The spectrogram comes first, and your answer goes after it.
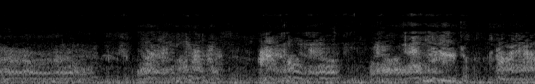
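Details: Sibling dogs, a Jack Russell and a Bull Terrier, tussle over a tug toy, producing near-continuous harsh growling that swells and breaks into separate rough pulses.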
